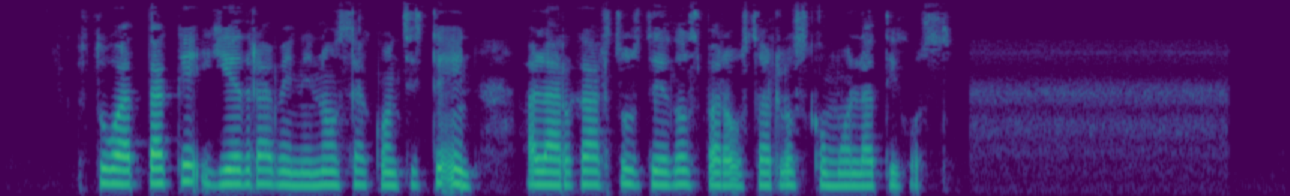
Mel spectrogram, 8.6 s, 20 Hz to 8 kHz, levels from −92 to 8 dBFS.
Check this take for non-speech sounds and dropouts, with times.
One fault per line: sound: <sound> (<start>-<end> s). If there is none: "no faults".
no faults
